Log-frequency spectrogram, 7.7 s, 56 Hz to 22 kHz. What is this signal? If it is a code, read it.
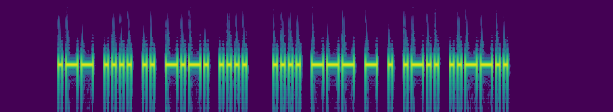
Morse code, heard as a keyed tone, about 25 wpm, 700 Hz. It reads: WHICH HOTEL?
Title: Sentences from Top 1600 Words 25wpm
